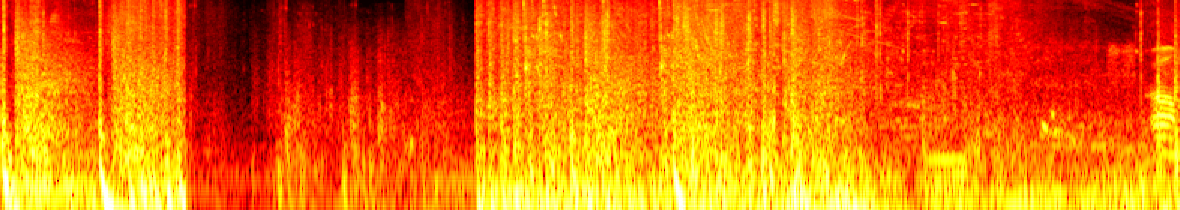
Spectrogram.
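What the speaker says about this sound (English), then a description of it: "it's another team shooting" Another team's gunfire in Fortnite zero build: dense, loud bursts of rapid shots, a brief lull, then sustained crackling volleys that fade slightly toward the end.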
